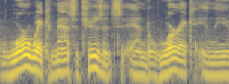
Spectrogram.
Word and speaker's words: Warwick: It's like Warwick, Massachusetts, and Warwick in the UK. And if you say Warwick, they laugh at you. Well, it's not quite Warwick. It's Warwick.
